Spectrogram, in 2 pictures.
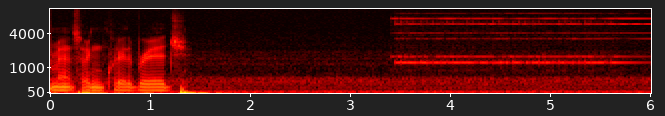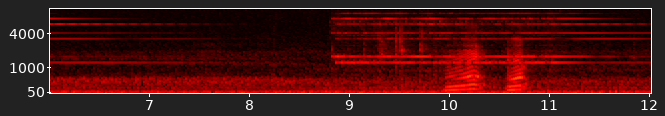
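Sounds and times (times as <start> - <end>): low steady hum: 0.0 - 12.0
telephone ringing: 3.4 - 7.6, 8.8 - 12.0.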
